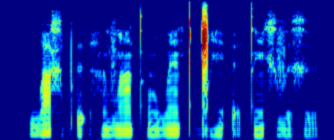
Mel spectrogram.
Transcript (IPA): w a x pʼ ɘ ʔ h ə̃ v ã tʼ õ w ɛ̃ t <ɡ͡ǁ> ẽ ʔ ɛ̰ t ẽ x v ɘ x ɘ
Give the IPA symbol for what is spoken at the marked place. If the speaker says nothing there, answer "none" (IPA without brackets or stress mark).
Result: ɡ͡ǁ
